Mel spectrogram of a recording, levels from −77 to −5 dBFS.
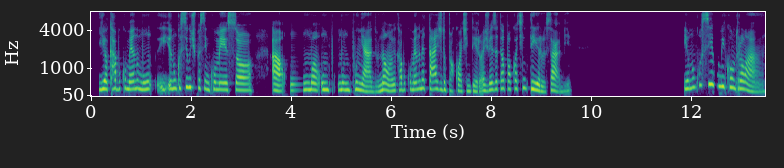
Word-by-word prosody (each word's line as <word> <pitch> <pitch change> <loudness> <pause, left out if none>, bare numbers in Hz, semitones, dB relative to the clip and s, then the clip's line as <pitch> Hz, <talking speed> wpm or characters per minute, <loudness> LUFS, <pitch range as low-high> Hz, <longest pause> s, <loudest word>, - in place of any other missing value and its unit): E 260 +3 +4
eu 275 - +7
acabo 265 +1 -2
comendo 270 0 +1
mui 255 +1 +1
e 245 - -5
eu - - +2
não 285 0 +1
consigo 325 +3 +2
tipo 310 -1 -5
assim 270 -3 -1
comer 245 -1 +1
só, 225 -2 +1 0.4
ah 205 -3 +5
um 215 0 -6 0.4
um 245 0 +3 0.2
um 235 -1 +1
punhado, 185 -8 0
não, 215 -2 +2
eu 210 - 0
acabo 230 +2 -4
comendo 250 +2 -2
metade 270 -3 +1
do 250 - -2
pacote 195 -1 -5
inteiro, 190 -2 -4
às 205 - -1
vezes 240 +4 -1
até 275 +2 -2
o - - -3
pacote 275 +2 -4
inteiro, 240 - +2
sabe. 195 0 -3 2.2
Eu 275 +1 +2
não 320 +2 -2
consigo 405 -1 0
me 360 -1 +4
controlar. 260 - 0
245 Hz, 170 wpm, -21 LUFS, 215-275 Hz, 2.2 s, eu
